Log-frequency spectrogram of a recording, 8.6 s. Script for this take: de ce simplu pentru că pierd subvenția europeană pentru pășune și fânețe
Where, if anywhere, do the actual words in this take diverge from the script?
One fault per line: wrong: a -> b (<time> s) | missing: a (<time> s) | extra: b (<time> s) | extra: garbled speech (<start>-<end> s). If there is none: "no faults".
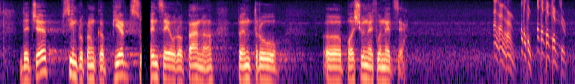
missing: și (5.6 s)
